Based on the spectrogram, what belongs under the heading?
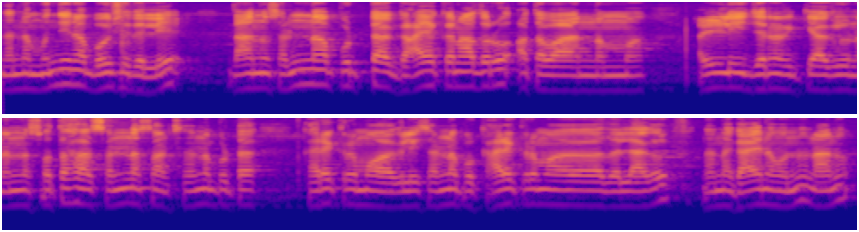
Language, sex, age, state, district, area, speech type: Kannada, male, 18-30, Karnataka, Bellary, rural, spontaneous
